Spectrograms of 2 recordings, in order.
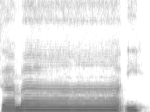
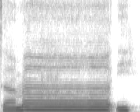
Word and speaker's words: السماء: Here after alif as a madda, you see that hamza is in the same word. If this situation occur, then you have here madde muttasil, attached mad, and the amount of stretching for this mad is 2.5 alif. So you will say minas samai, minas samai, minas samai.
